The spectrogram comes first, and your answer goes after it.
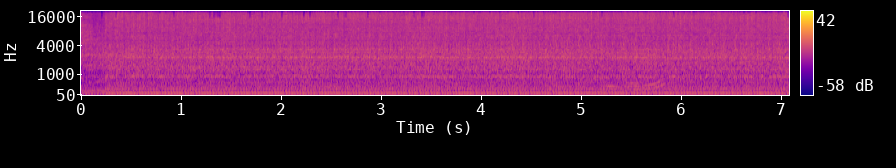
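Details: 2017 Kawasaki Z900 idling after its first 600-mile oil change, checked for leaks: smooth, even low-pitched idle with a steady beat and no knocks or rattles, then cuts off; healthy engine.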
